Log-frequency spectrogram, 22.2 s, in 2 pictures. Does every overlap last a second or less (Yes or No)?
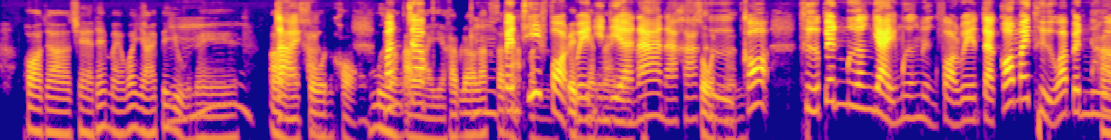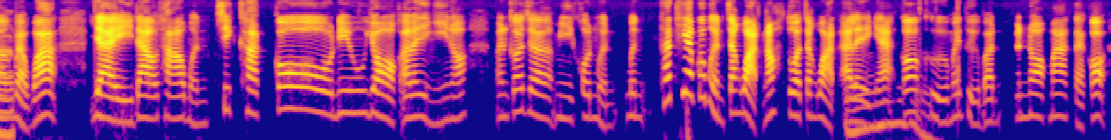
No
